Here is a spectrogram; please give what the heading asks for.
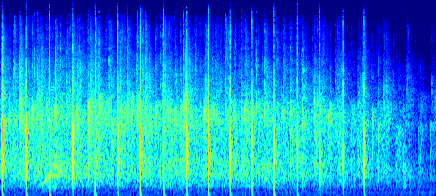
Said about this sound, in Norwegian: La oss gi en applaus for den fjerde mannen, folkens.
